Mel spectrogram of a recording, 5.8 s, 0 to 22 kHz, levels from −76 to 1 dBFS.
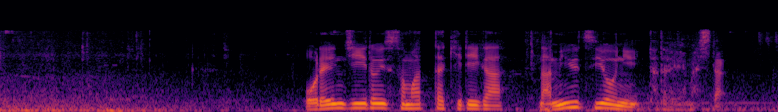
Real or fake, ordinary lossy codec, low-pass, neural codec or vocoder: real; none; 7.2 kHz; none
